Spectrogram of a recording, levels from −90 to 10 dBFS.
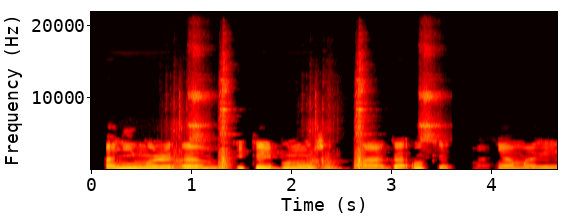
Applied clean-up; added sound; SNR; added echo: classical method Wiener filter.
